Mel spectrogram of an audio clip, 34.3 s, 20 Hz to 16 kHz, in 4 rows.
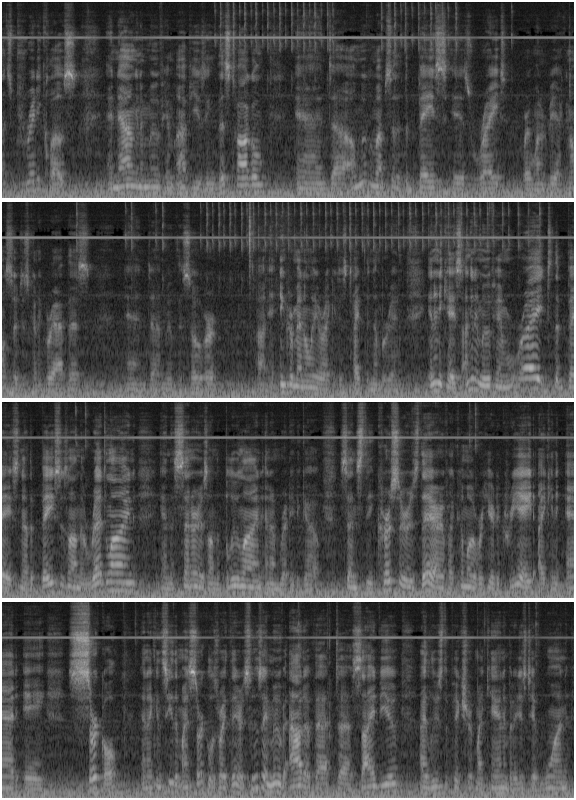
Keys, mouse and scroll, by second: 3.2 click, 3.3 click, 3.5 click, 3.6 click, 3.7 click, 3.8 click, 3.9 click, 4.0 double click, 4.2 double click, 4.3 double click, 4.4 double click, 4.6 double click, 4.6 double click, 4.7 double click, 4.9 double click, 5.6 double click, 5.7 click, 5.8 click, 5.9 click, 6.0 click, 6.5 double click, 6.6 double click, 6.7 double click, 7.6 double click, 9.6 double click, 10.4 click, 10.8 click, 10.9 click, 12.2 double click, 12.4 double click, 12.5 double click, 12.6 double click, 12.7 double click, 12.8 double click, 12.9 double click, 13.1 double click, 13.2 double click, 13.3 double click, 13.5 double click, 13.5 double click, 13.7 double click, 13.8 double click, 13.9 double click, 14.0 double click, 14.2 double click, 14.3 double click, 14.4 double click, 14.5 double click, 14.6 double click, 14.7 double click, 14.9 double click, 15.0 double click, 15.1 double click, 15.3 double click, 15.4 double click, 15.5 double click, 15.7 double click, 15.8 double click, 15.9 double click, 16.1 double click, 16.2 double click, 16.4 double click, 18.2 double click, 24.1 click, 26.9 click, 27.7 middle click, 30.1 middle click, 31.0 1, 33.7 middle click.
